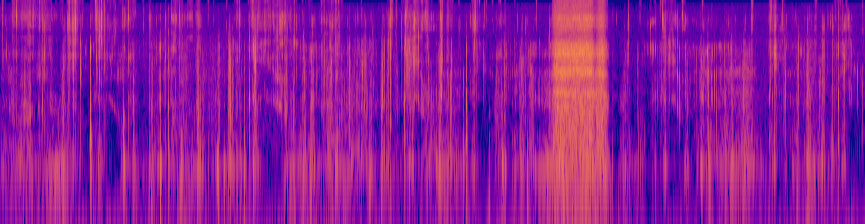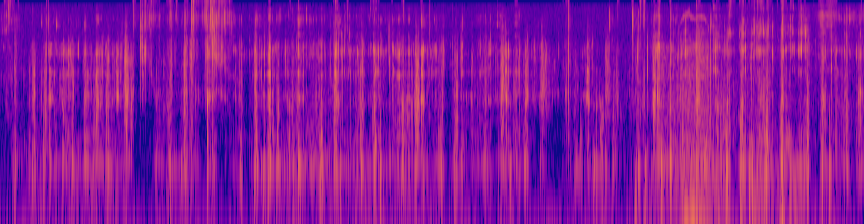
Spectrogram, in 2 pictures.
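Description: Plain, unseasoned yakisoba noodles being chewed, with many soft, wet crunches and bites in an irregular, steady rhythm and one louder crunch partway through.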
